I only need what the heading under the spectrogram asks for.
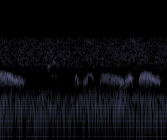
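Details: Wild spotted dove at Siosar, Indonesia, described as the strongest singer at the site and caught using a decoy bird that fell silent. It gives a low hooting phrase: a long falling coo, short wavering notes, then a drawn-out falling coo, over steady low hum.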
